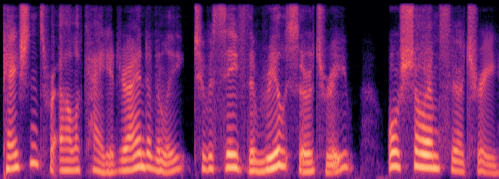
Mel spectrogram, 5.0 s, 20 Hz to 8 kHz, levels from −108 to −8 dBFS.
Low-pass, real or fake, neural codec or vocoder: 7.2 kHz; fake; codec, 16 kHz in and 24 kHz out, 0.4 kbps, LongCat-Audio-Codec, four codebook decoder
